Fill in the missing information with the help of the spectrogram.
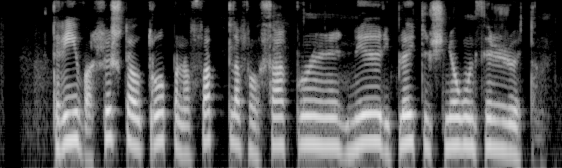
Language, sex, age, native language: Icelandic, male, 18-19, Icelandic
